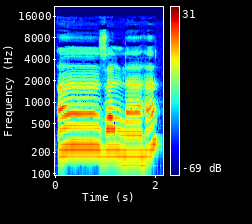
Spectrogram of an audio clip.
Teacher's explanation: انزلناها د نون ساکن نه پس ز راغله، دلته کې به اخفا کو او دوه سیکنډ ټایم به ورکو او بیا به مونږه ز ادا کړو. او په ز کې د بزنګ آواز دی. ناها دواړه حروفی مده دي، یو مره به راکاږو، مد تبعی دي.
